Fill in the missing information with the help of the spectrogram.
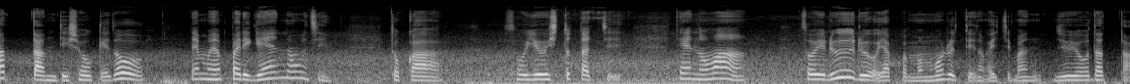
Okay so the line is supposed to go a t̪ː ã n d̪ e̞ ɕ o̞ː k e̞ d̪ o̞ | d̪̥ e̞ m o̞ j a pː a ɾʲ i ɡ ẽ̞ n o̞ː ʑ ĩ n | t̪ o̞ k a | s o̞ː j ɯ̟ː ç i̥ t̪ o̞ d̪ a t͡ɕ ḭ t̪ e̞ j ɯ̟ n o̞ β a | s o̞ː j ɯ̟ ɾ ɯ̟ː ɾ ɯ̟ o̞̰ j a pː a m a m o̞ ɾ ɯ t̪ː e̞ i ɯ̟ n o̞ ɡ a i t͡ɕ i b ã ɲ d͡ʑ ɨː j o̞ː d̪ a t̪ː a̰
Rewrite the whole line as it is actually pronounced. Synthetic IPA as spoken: a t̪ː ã n d̪ e̞ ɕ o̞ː k e̞ d̪ o̞ | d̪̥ e̞ m o̞ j a pː a ɾʲ i ɡ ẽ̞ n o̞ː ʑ ĩ n | t̪ o̞ k a | s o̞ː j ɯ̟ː ç i̥ t̪ o̞ t̪ a t͡ɕ ḭ t̪ e̞ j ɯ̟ n o̞ β a | s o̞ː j ɯ̟ ɾ ɯ̟ː ɾ ɯ̟ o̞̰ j a pː a m a m o̞ ɾ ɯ t̪ː e̞ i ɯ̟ n o̞ ɡ a i t͡ɕ i b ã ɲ d͡ʑ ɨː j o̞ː d̪ a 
